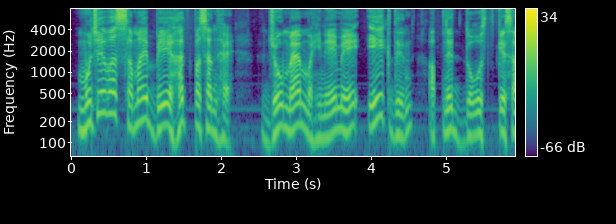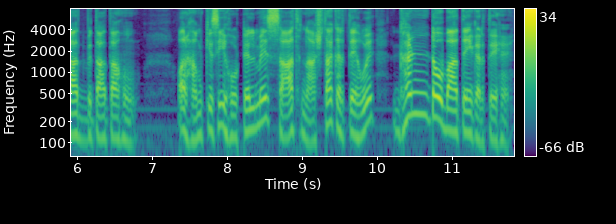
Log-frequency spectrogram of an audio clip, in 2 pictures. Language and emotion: Hindi, happy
